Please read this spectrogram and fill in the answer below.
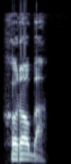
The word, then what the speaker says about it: choroba: Choroba. Choroba. – The CH combination sounds exactly like the Polish letter H.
